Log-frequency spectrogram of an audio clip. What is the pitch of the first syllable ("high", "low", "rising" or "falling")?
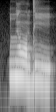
falling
